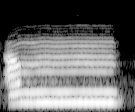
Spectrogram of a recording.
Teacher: غنہ کرنا ہے میم مشدد پہ ٹھیک ہے اس اواز کو ہم نے ناک میں ٹھہرانا ہے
